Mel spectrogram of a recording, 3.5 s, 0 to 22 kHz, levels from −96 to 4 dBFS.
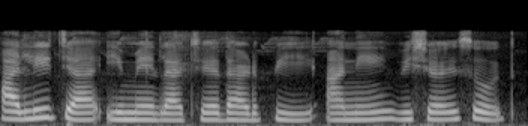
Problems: background sounds at intervals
